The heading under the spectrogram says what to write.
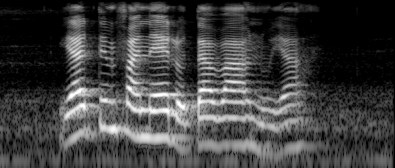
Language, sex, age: Tsonga, female, 20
